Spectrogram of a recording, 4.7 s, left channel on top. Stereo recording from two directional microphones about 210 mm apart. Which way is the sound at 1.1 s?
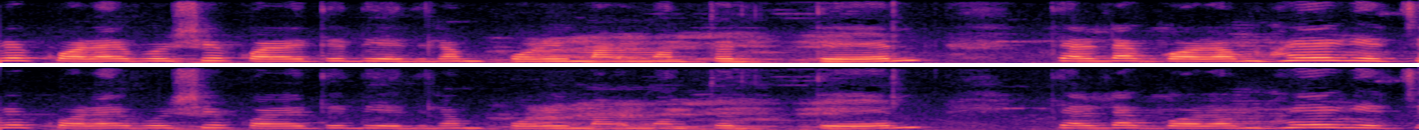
40° left (ahead or behind).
